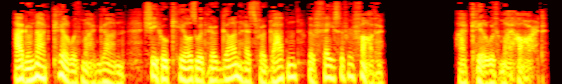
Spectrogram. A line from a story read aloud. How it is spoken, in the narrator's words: she murmured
